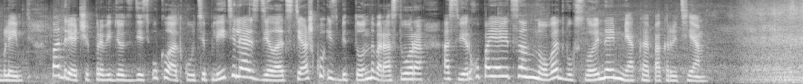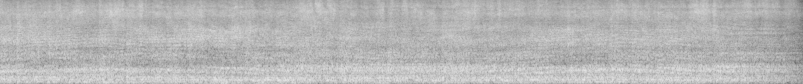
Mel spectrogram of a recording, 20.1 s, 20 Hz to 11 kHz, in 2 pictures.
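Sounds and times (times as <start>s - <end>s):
roofing torch burning: 6.7s - 20.0s.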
